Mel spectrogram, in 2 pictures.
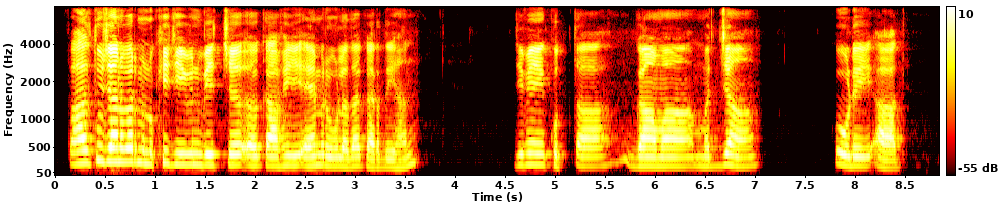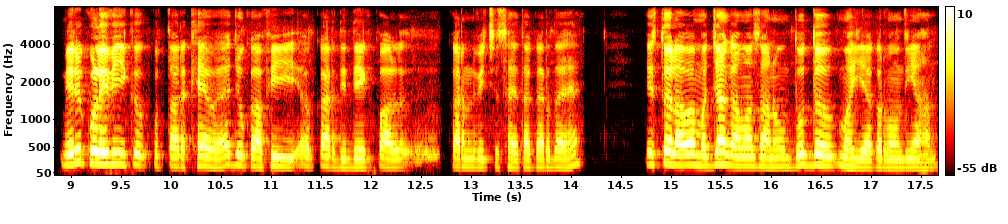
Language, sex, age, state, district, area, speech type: Punjabi, male, 45-60, Punjab, Rupnagar, urban, spontaneous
